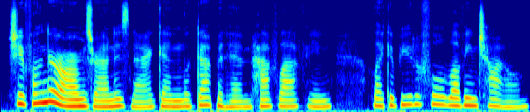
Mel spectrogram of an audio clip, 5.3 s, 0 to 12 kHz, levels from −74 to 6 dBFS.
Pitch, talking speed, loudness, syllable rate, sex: 205 Hz, 215 wpm, -16 LUFS, 5.0 syllables/s, female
